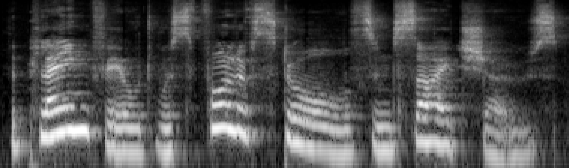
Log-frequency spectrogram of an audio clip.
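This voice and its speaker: A woman reading a children's picture book aloud as a volunteer storyteller, with careful, expressive emphasis on the words. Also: mid-range voice, slow.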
